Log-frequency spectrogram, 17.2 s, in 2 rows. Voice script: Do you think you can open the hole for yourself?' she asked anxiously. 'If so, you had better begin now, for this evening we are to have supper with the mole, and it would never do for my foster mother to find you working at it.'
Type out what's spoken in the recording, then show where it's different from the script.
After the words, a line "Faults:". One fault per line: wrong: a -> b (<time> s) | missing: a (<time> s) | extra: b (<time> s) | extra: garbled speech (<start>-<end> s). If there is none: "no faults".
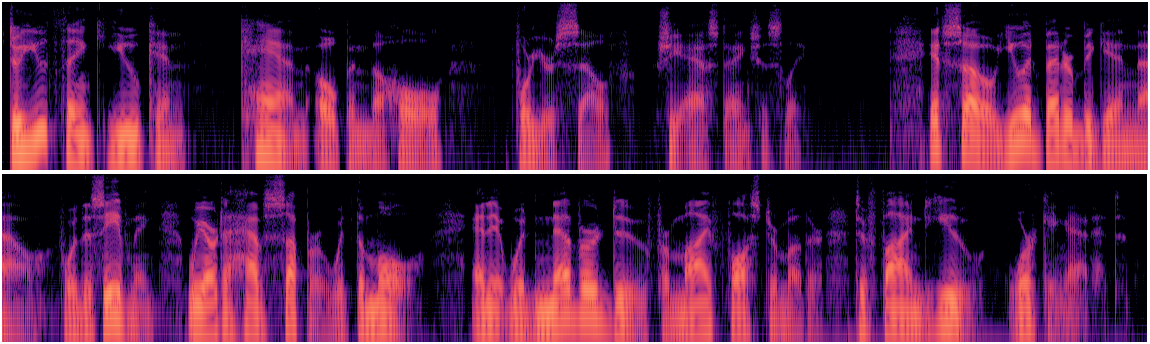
Do you think you can can open the hole for yourself?' she asked anxiously. 'If so, you had better begin now, for this evening we are to have supper with the mole, and it would never do for my foster mother to find you working at it.'
Faults:
extra: can (1.8 s)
